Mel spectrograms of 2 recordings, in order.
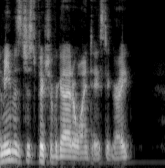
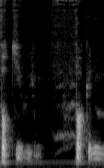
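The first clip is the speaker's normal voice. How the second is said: mock muttered rant, softer; imitating the rant; 3 semitones lower, 10 dB quieter than usual. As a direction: grumble it like his usual rant. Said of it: "the rant that he does".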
